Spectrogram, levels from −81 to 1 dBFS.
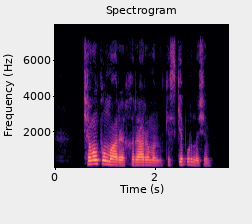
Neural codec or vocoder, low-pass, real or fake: none; 7.2 kHz; real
